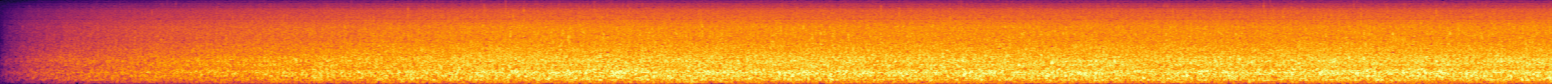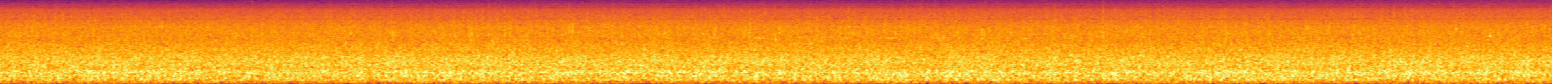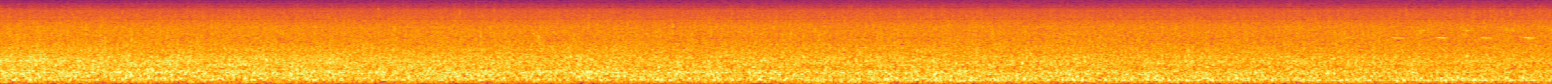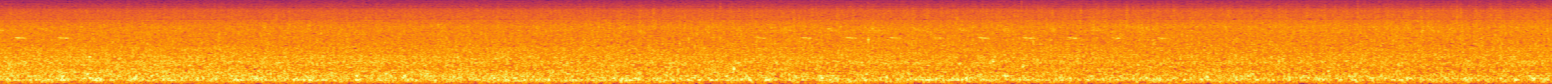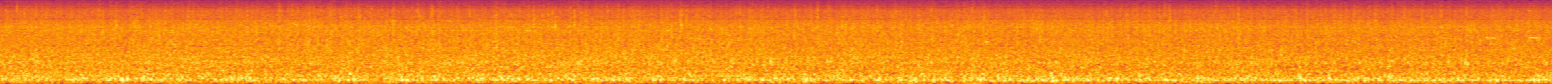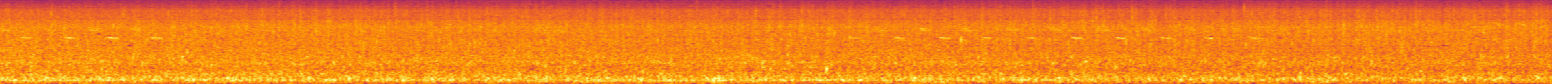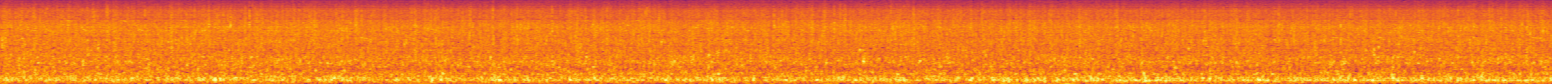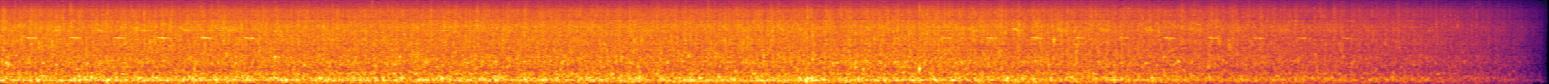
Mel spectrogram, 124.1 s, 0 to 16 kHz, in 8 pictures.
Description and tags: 03.River-Nevis-Rapids
Sound of the waterfall and rapids on river Nevis.
waterfall, river, water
